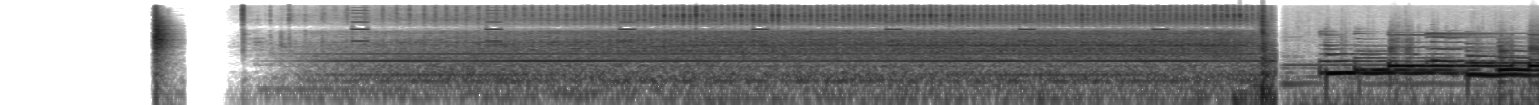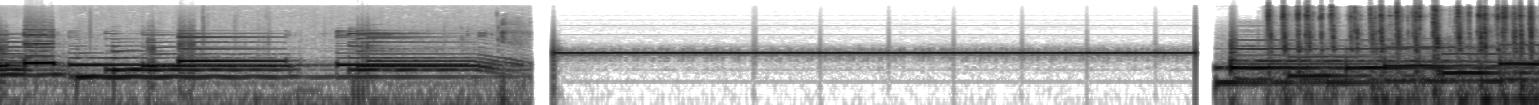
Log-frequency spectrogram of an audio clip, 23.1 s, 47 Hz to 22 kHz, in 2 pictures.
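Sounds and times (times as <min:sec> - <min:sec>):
film projector whirring hiss: 0:01.8 - 0:09.6
plucked-string music: 0:09.6 - 0:15.5.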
